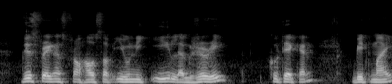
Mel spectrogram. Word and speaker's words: Unique'e: i think this fragrance the house they pronounce that unique e okay unique is house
